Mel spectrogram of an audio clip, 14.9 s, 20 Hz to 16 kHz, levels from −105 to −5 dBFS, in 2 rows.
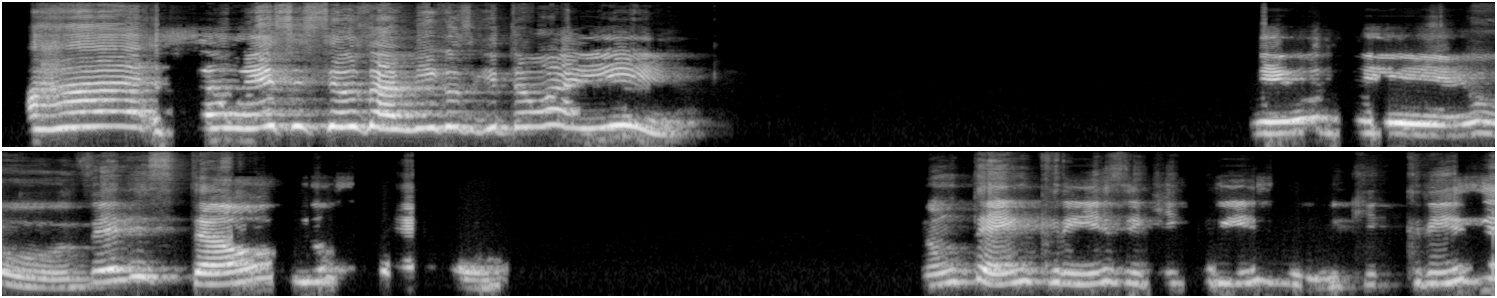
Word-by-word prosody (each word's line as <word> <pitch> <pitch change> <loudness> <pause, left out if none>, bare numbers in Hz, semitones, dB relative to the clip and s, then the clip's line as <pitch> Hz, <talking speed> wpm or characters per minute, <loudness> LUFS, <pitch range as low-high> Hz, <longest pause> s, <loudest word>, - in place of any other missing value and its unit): Ah! 425 +3 +4 0.3
São 385 0 +2
esses 430 +1 +4
seus 430 0 +4
amigos 390 +1 +3
que 390 - -2
estão 415 +1 -4 0.2
aí? 415 - 0 2.7
Meu 275 0 +3 0.4
Deus! 245 -9 0
Eles 350 +8 -1
estão 265 +3 +1
no 285 +2 -8
céu. 305 +10 -28 2.7
Não 265 +5 -9
tem 290 -1 0
crise, 260 0 -6
que 255 0 -20
crise? 270 +2 -11
Que 230 - -19
crise 285 +7 -6
295 Hz, 85 wpm, -20 LUFS, 260-400 Hz, 2.7 s, Ah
